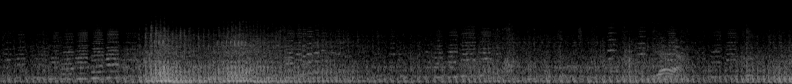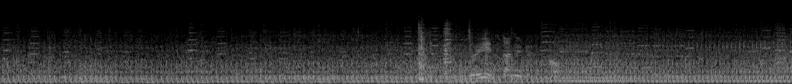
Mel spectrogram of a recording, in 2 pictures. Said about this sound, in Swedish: Mopeden blev det sista motordrivna åkdonet prins Bertil använde själv.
